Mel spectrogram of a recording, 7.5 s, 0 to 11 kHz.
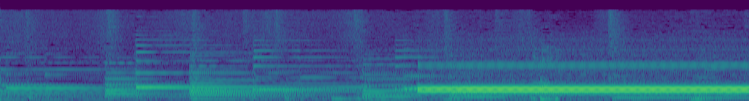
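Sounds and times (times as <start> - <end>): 
phone dialing tones: 4.1 - 7.4.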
